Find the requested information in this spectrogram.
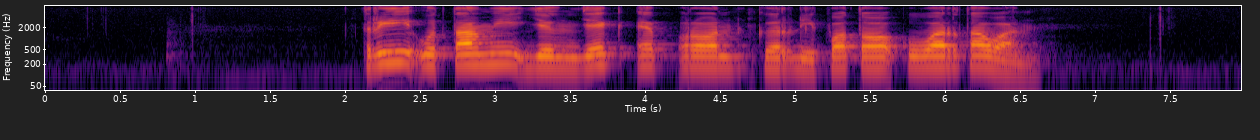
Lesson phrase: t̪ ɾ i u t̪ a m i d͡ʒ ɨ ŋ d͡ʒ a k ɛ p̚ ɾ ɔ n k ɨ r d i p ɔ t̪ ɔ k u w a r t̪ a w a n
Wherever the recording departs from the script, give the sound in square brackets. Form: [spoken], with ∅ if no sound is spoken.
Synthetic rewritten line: t̪ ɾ i u t̪ a m i d͡ʒ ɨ ŋ d͡ʒ [ɛ] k ɛ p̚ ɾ ɔ n k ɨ r d i p ɔ t̪ ɔ k u w a r t̪ a w a n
